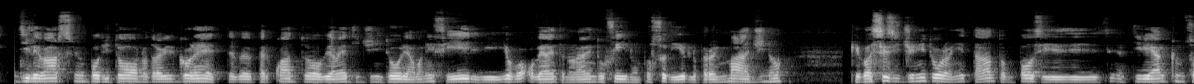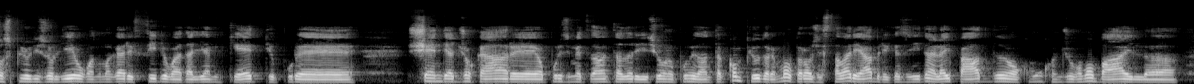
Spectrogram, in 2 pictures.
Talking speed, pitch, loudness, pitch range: 195 wpm, 130 Hz, -15 LUFS, 120-140 Hz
